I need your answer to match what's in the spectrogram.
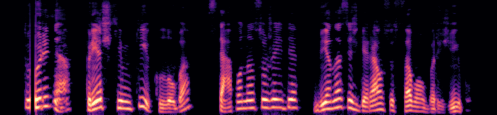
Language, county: Lithuanian, Vilnius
